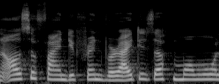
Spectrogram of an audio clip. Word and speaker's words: Momo: food is Momo Momo you can also see some restaurant write it as Mama but the pronunciation is Momo we have different ways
